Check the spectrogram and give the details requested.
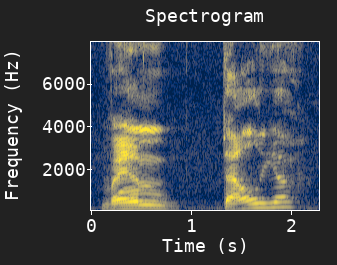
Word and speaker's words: Vandalia: Vandalia? Vandalia, probably. Vandalia? Illinois? Never heard of it. Me either. Vandallia. Usually that's pronounced Vandalia. That's at least how West Virginians pronounce it, because we have a Vandalia music festival.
